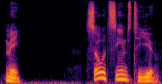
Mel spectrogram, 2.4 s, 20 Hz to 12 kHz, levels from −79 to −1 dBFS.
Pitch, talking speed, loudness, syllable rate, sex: 125 Hz, 150 wpm, -19 LUFS, 4.6 syllables/s, male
